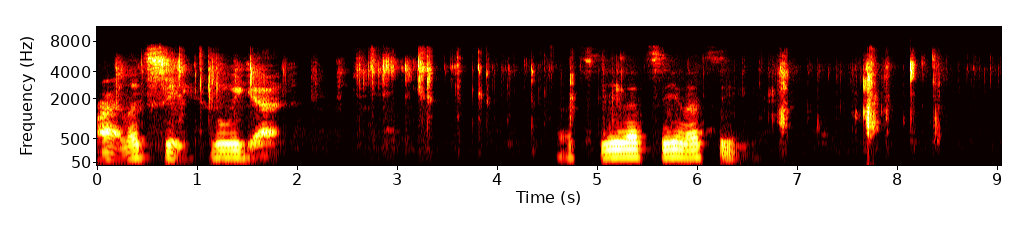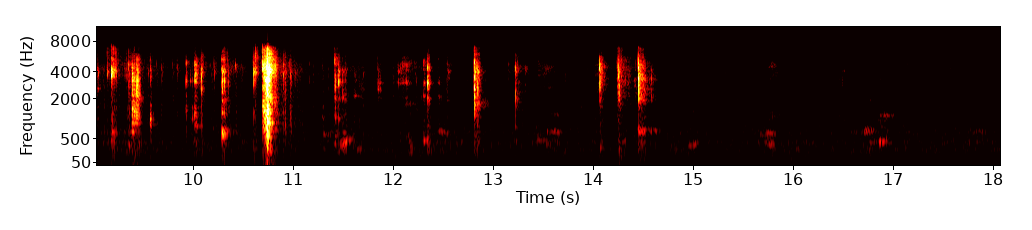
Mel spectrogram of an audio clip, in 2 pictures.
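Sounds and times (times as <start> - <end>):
card wrapper crinkling: 0.1 - 13.4, 14.0 - 14.6.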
